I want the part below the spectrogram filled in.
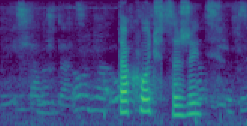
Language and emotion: Russian, sad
